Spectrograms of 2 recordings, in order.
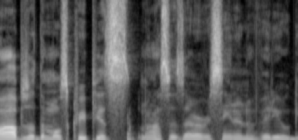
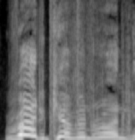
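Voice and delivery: high, loud, frantic urging; urgent shout; 5 dB louder, slower than usual. Real, not acted. Gamer urges himself to run from monsters, panicked shout. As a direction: yell it as you bolt away.

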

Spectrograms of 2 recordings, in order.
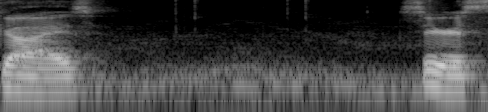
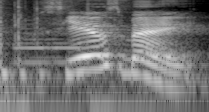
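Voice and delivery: loud high call; 9 semitones higher, 7 dB louder than usual. Acted. Banker shouting after the fleeing thief, loud call.

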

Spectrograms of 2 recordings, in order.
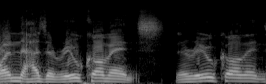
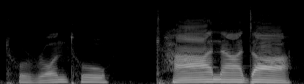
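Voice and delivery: Toronto and Canada drawn out, Canada punched louder; slow, spelled-out correction; 4 dB louder, much slower than usual. Shown as a demonstration. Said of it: "Not America".

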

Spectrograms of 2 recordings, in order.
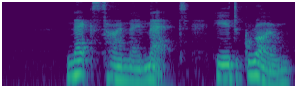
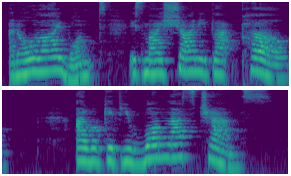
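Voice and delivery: higher, earnest request; caterpillar voice; 7 semitones higher, 3 dB louder than usual. Acted. Caterpillar asking the tadpole to promise, higher. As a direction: ask him for the promise again. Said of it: "said the caterpillar".

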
